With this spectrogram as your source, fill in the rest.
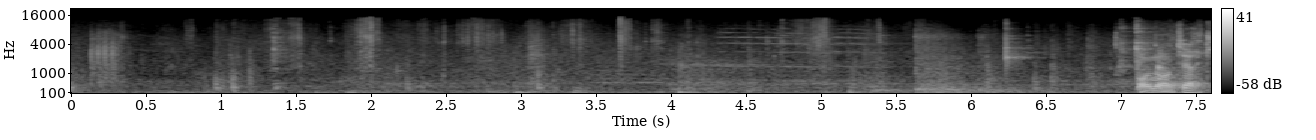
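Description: A knife scrapes as an apple is peeled.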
